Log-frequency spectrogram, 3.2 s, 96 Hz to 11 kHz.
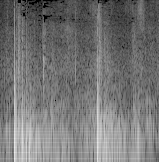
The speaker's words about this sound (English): At the top of Aspen Highlands, ski patrollers toss palm-sized orange canisters over a ridge into steep, snowy terrain. 3, 2, 1. They're explosives, and they're meant to trigger avalanches.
